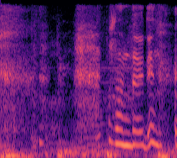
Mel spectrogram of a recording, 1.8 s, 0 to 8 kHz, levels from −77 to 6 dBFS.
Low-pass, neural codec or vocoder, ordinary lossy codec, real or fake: 7.2 kHz; none; none; real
